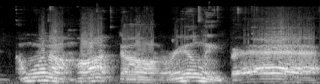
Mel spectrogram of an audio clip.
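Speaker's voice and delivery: slow, loud drawl. Imitating a woman asking for a hot dog: Jennifer Coolidge impression. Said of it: "you can tell I'm doing Jennifer Coolidge".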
